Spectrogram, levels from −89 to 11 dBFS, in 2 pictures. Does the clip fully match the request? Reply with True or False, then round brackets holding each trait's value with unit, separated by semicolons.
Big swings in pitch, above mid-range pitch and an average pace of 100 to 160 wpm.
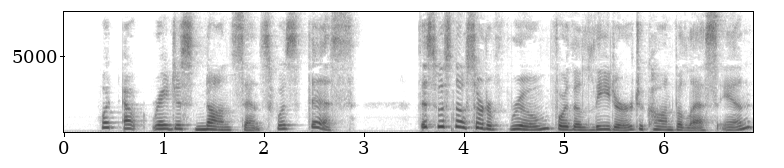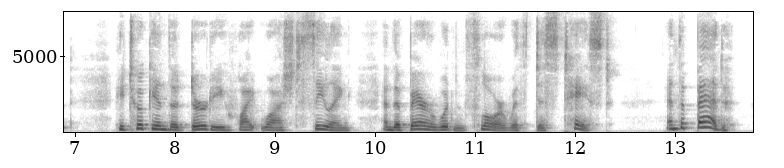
True (6.0 semitones; 205 Hz; 155 wpm)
